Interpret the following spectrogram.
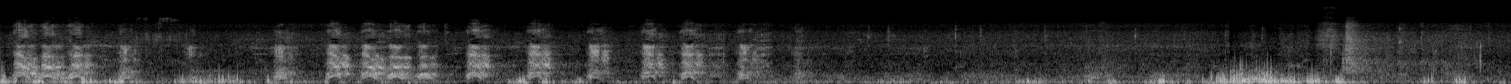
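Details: Dogs barking at Naaz Kennel in Khanna, Punjab, a kennel keeping Tibetan Mastiffs and Gaddi dogs: a rapid run of loud, harmonic-rich barks roughly every half second for seven seconds, then fewer, scattered barks over low rumbling background noise.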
